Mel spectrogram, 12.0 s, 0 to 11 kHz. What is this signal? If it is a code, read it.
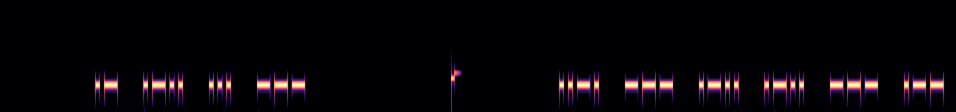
Morse code, heard as a keyed tone, about 22 wpm, spaced as for 16 wpm, 700 Hz. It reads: ALSO FOLLOW
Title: 2x Character Spacing - Top 200 Words - 22wpm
